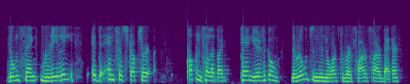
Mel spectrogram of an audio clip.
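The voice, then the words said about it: Northern regional accent. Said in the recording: “I'm from the north. You can tell by the accent.”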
